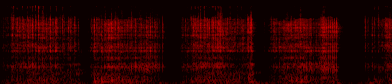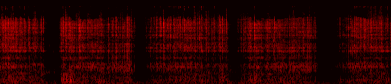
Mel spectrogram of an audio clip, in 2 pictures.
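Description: Fingernails scratch and rub the faceted, jeweled side of a tall, hollow, lavender plastic studded tumbler that appears empty. Continuous broadband rasping strokes repeat about every second, separated by brief quiet gaps. The texture is gritty and scratchy, stretching from low body up into a bright, hissy top end.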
